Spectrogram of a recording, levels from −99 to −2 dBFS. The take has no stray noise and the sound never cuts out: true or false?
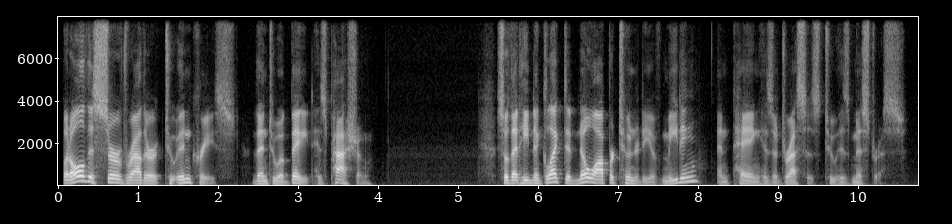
true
